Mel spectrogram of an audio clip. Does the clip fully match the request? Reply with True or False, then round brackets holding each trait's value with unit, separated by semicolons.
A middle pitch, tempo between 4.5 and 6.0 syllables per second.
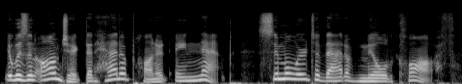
True (175 Hz; 5.0 syllables/s)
